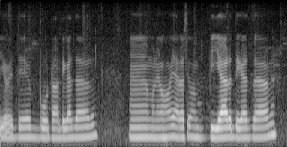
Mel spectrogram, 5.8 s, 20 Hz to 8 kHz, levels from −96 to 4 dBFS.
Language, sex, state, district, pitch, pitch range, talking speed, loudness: Chakma, male, Tripura, Unakoti, 150 Hz, 145-155 Hz, 125 wpm, -20 LUFS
